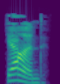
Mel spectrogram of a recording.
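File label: "yawned", British English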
